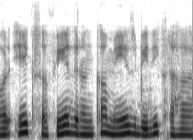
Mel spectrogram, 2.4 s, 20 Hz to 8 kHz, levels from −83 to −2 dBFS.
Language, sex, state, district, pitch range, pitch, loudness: Hindi, male, Jharkhand, Ranchi, 140-170 Hz, 155 Hz, -14 LUFS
